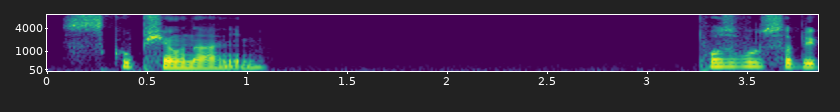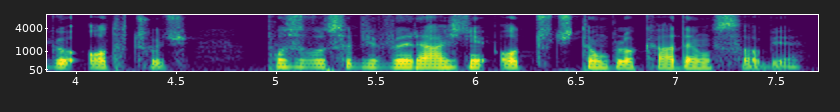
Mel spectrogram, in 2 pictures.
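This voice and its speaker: This guided meditation is led by a man with a creaky, mid-range voice who gives unhurried, measured directions broken by pauses. The dry recording places him very near, almost in the listener's ear.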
